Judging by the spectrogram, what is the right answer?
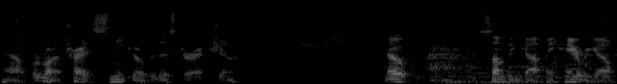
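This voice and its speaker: There's a little hiss or hum under this game streamer's fairly low, bright, forceful voice, which has lively intonation and a normal pace. He casually talks through what he's doing step by step, offering tips as he plays.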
